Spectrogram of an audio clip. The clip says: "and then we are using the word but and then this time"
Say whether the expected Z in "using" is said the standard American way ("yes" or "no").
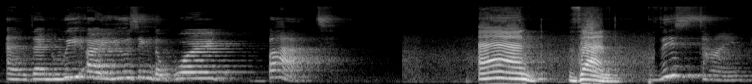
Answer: yes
